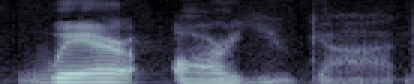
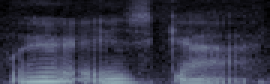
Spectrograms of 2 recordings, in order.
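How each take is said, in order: First: "Where are you, God?" slow, with the weight moved onto "you"; stress on you. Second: Said in the usual way. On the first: Shown as a demonstration. Frustrated believer turning the question on God, stress on "you". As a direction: lean on "you", not on "Where". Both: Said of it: "flipped the emphasis of that".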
